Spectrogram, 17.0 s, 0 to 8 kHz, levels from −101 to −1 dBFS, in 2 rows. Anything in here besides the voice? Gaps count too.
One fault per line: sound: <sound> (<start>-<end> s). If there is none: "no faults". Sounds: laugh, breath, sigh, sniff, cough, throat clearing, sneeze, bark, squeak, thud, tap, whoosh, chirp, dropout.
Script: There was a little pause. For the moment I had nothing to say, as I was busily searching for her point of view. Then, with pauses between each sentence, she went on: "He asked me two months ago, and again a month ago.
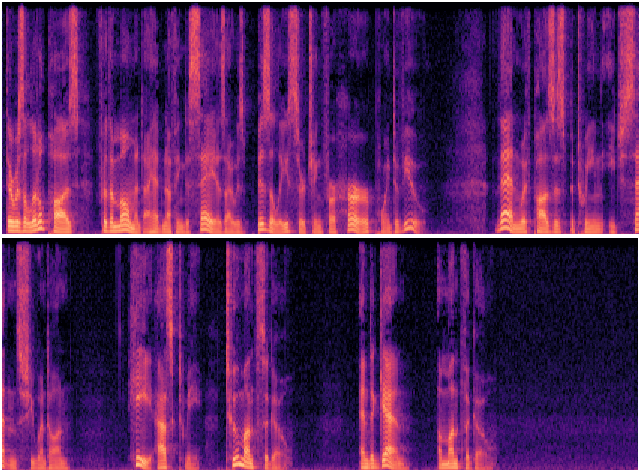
no faults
